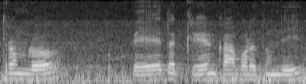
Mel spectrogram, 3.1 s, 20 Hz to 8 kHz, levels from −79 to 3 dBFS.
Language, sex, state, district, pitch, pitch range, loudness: Telugu, male, Andhra Pradesh, Visakhapatnam, 135 Hz, 115-140 Hz, -16 LUFS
